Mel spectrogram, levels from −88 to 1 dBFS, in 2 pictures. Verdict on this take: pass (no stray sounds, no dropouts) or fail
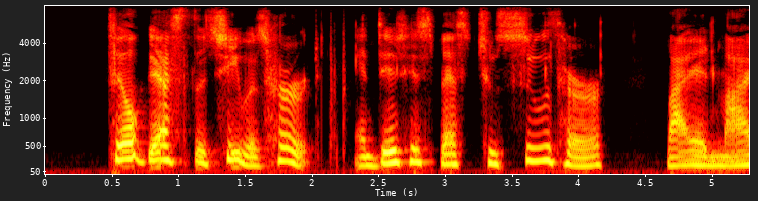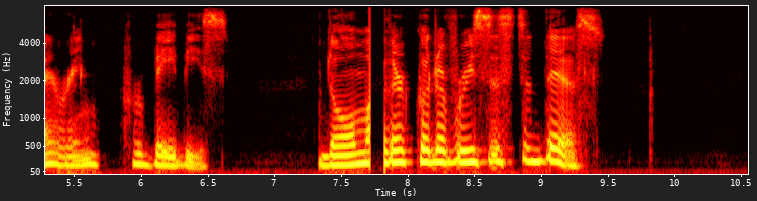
fail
